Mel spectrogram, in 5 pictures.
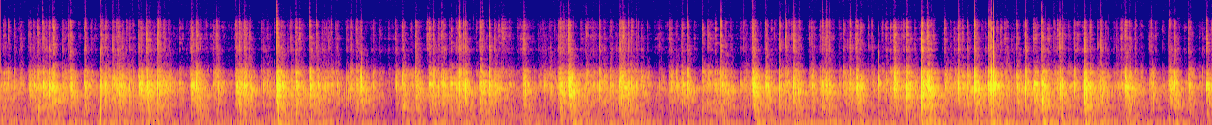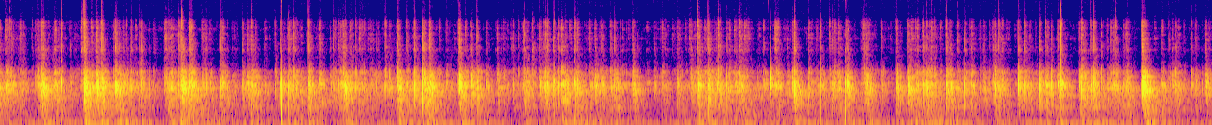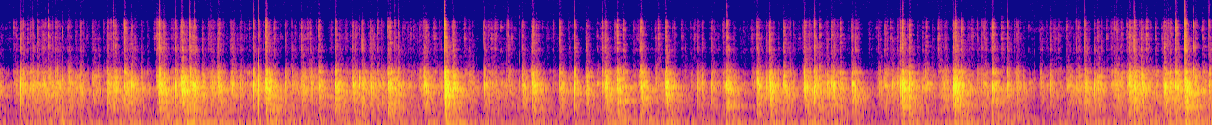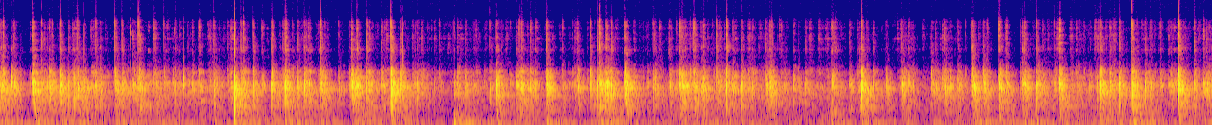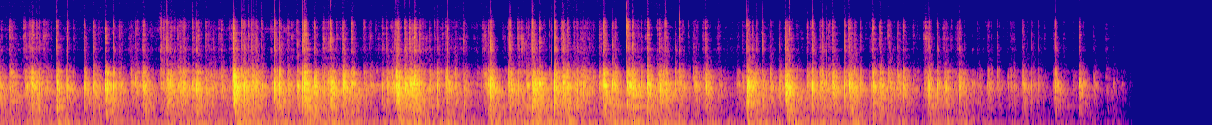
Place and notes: Utena, Lithuania, rain on a wire
rain on a single wire captured with contact microphones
